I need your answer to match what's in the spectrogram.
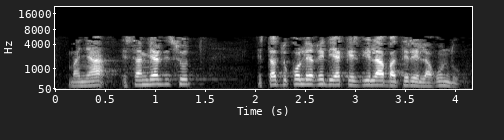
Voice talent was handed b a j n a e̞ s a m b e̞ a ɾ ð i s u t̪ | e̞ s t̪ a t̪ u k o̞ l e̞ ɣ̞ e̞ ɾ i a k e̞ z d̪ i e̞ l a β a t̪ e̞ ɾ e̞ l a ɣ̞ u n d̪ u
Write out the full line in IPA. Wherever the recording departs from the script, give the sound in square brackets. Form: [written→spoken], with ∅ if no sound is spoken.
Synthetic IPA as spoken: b a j [n→ɲ] a e̞ s a m b e̞ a ɾ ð i s u t̪ | e̞ s t̪ a t̪ u k o̞ l e̞ ɣ̞ e̞ ɾ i a k e̞ z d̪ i e̞ l a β a t̪ e̞ ɾ e̞ l a ɣ̞ u n d̪ u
